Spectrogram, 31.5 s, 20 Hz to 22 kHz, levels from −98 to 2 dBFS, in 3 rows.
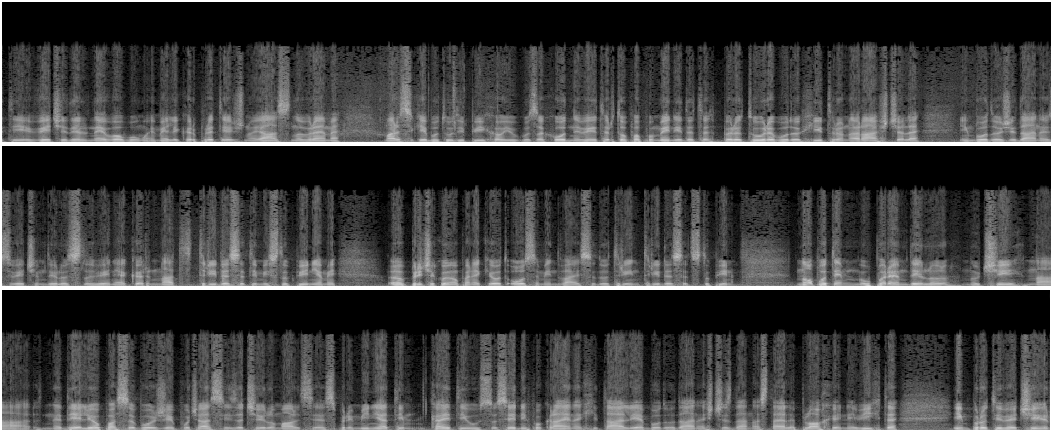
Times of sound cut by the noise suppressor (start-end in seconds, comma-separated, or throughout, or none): none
